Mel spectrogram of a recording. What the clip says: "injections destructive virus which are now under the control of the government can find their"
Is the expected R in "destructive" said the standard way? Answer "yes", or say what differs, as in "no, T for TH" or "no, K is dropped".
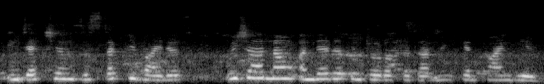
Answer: no, R is dropped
